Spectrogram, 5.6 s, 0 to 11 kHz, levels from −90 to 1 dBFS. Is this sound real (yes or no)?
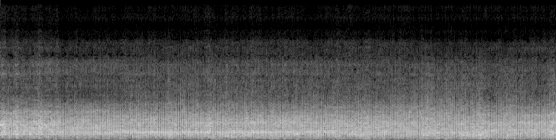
no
